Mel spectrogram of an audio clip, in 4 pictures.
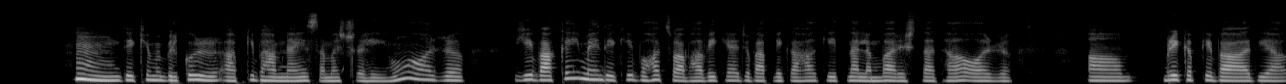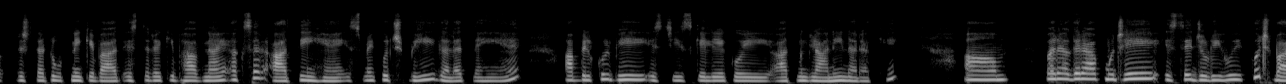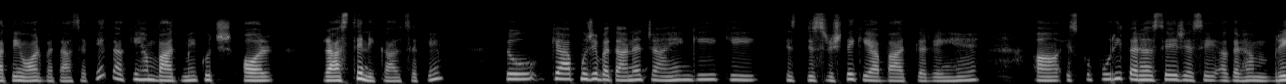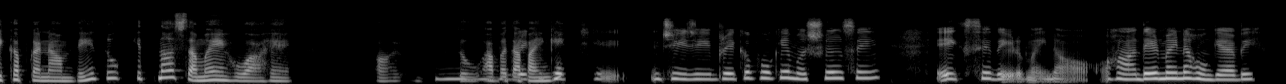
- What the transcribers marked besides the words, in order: in English: "ब्रेकअप"; in English: "ब्रेकअप"; in English: "ब्रेकअप"; in English: "ब्रेकअप"
- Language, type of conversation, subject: Hindi, advice, ब्रेकअप के बाद मैं अकेलापन कैसे संभालूँ और खुद को फिर से कैसे पहचानूँ?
